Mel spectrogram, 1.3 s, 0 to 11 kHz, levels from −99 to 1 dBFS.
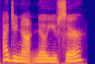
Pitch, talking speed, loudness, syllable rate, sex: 175 Hz, 285 wpm, -16 LUFS, 5.6 syllables/s, female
